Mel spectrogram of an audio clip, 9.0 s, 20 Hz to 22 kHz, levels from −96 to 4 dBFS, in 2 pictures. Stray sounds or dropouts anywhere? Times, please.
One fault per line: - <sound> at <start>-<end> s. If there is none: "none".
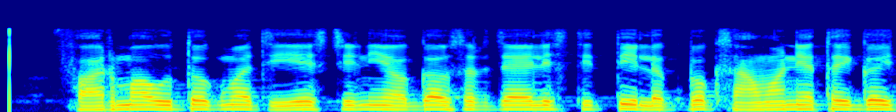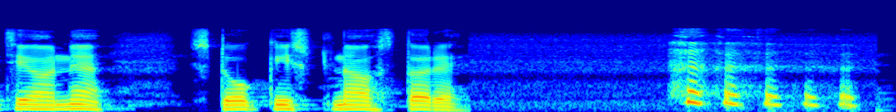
- laugh at 7.8-8.8 s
